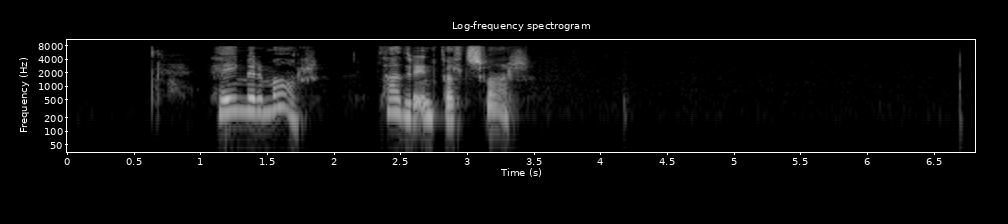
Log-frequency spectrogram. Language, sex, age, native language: Icelandic, female, 60-69, Icelandic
